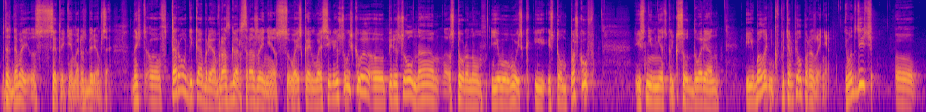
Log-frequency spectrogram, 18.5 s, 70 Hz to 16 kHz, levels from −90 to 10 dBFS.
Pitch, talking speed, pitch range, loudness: 130 Hz, 120 wpm, 115-155 Hz, -17 LUFS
